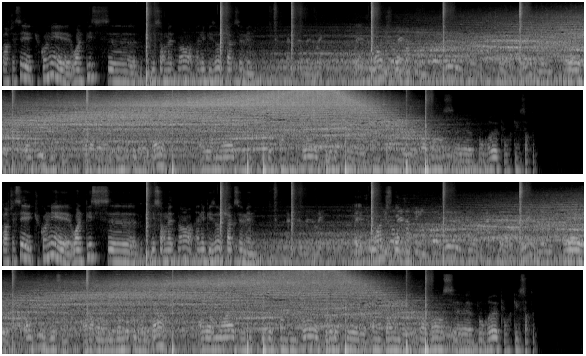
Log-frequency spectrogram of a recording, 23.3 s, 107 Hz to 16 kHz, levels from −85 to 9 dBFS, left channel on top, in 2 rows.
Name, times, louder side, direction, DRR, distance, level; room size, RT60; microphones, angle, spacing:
voice 1, 0.0-5.1 7.0-8.2 11.2-15.0 15.5-22.3, right 3 dB, 45° right, 0.6 m, -35 dB
sound 1, 1.7-1.8 2.9-3.2 4.3-4.6 5.3-6.1 7.3-7.6 8.4-9.1 10.3-10.6 11.7-12.2 12.6-12.9 13.3-13.6 15.0-15.3 16.5-17.2 18.1-18.8 19.7-20.4, left 1 dB, 10° left, 0.5 m, -31 dB
sound 2, 2.4-21.5, left 6 dB, 75° left, 1.0 m, -25 dB
voice 2, 5.7-6.5 7.0-11.8, right 1 dB, 80° right, 1.5 m, -39 dB
3.1 x 2.5 x 3.9 m
head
